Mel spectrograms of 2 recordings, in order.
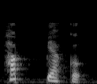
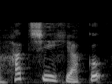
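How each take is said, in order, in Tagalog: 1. Pinaikli ito sa happyaku na may tunog na p. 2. Binabanggit ito nang buo bilang hachi-hyaku. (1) "hapyaku ang paglitok" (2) "Imbis nga"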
